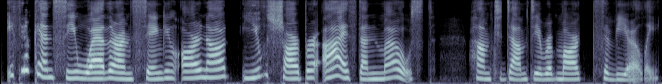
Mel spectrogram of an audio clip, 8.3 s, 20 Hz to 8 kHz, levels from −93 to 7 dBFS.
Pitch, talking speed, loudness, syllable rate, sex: 240 Hz, 130 wpm, -18 LUFS, 4.0 syllables/s, female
